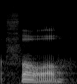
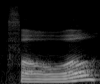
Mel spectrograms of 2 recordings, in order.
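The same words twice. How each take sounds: First: The word is said quickly, with a short glide. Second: The word is said slowly, with the glide drawn out. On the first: "as you speed up" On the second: "going slow and adding that can be helpful"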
